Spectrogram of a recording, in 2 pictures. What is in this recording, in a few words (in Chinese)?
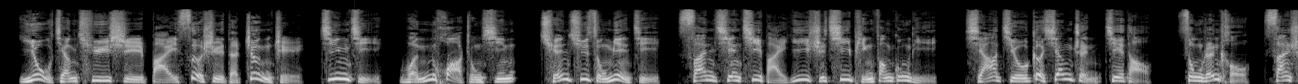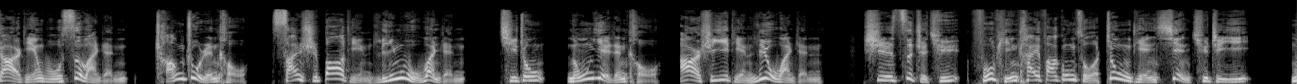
男, 国语男声配音, 男高音; 右江区芒果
